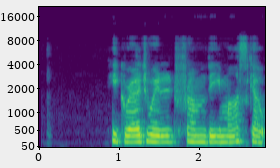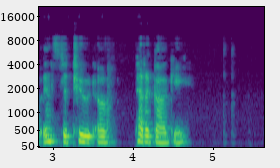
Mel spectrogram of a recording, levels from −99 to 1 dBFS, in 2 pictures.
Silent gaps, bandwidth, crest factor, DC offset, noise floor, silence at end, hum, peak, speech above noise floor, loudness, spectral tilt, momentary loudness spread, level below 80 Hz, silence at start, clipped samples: none; 9.2 kHz; 16 dB; under 0.1%; -76 dBFS; 0.95 s; none; -4 dBFS; 58 dB; -19 LUFS; -7.5 dB/octave; 10 LU; -64 dBFS; 0.9 s; under 0.1%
